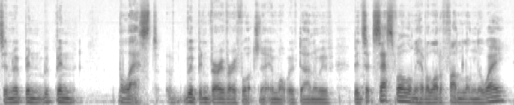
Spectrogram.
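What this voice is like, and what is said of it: English accent. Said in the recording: “I'm going to win on my accent ... Why are Americans, I guess, so fascinated with the English accent? ... 9 out of 10 people think I'm Australian”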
